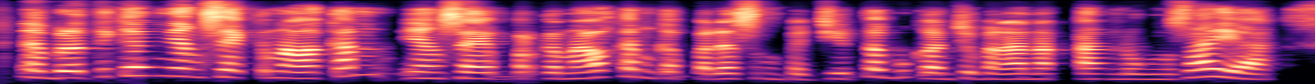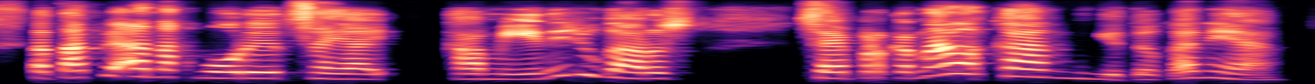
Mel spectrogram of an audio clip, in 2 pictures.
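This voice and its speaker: A woman with a somewhat high voice gives an Islamic parenting talk to an audience of parents. She speaks in a chatty way and often ends her sentences with small tag questions. Her voice is close and dry, with no room sound. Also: lively intonation, fast, sharp tone, dry recording. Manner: chatty, asks rhetorical questions; tags sentences with "gitu ya".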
